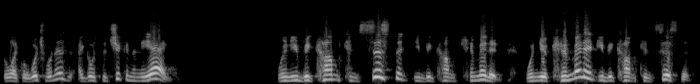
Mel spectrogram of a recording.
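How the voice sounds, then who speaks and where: Brief: male fitness coach guest, husky and fairly high voice, swears freely, tells punchy stories. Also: quick pace, no echo, rough recording. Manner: blunt, profane, animated storyteller. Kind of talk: casual interview storytelling.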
